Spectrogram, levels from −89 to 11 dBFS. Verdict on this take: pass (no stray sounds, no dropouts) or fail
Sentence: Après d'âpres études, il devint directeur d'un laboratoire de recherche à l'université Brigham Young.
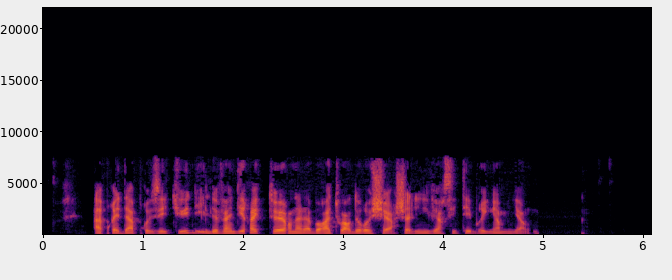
pass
